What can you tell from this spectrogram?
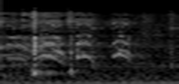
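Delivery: a very high, breathy burst of laughter; squealing laugh. Real, not acted. Telling coworker her dad died, a squealing laugh. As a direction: let a squeal of laughter escape.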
